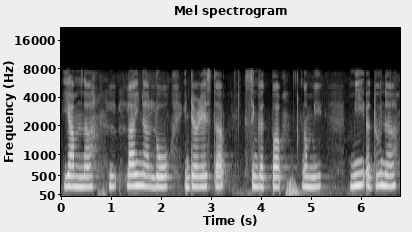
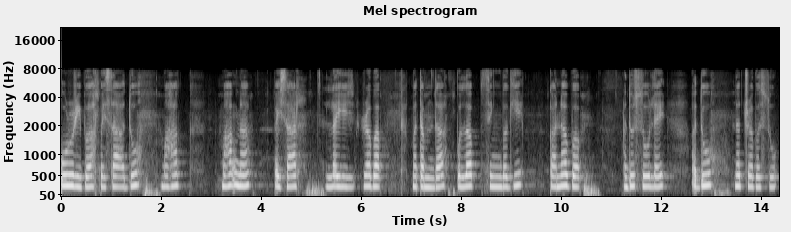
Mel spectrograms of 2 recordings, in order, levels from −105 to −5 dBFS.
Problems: background sounds at intervals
